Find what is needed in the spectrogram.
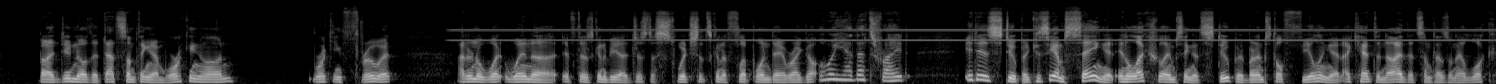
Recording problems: high-pitched whine; noticeable; from 4.5 s on; 3 kHz, 10 dB below the speech

